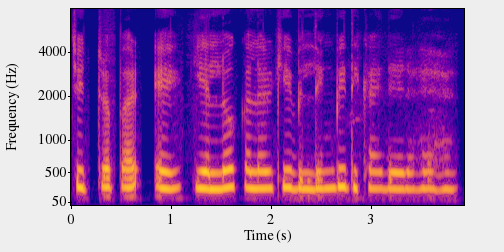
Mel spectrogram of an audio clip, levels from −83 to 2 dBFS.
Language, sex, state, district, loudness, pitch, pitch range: Hindi, female, Assam, Kamrup Metropolitan, -15 LUFS, 260 Hz, 250-265 Hz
